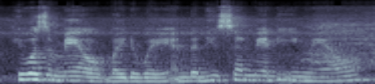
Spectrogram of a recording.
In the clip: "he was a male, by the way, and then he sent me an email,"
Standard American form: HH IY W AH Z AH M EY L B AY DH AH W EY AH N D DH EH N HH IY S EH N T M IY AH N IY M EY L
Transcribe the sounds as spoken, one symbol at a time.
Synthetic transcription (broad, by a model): HH IY W AH Z AH M EY L B AY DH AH W EY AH N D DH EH N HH IY S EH N M IY AH N IY M EY L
